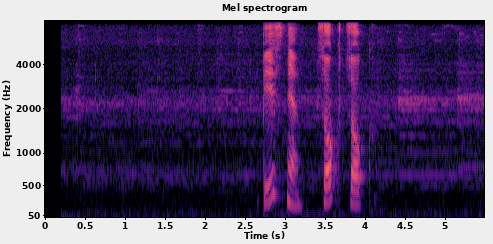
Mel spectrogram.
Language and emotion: Russian, positive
